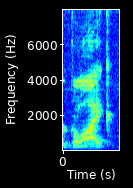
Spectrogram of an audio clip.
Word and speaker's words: Gleick: go over to the guardian today where peter gleick that's how you pronounce this man's name has a has an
